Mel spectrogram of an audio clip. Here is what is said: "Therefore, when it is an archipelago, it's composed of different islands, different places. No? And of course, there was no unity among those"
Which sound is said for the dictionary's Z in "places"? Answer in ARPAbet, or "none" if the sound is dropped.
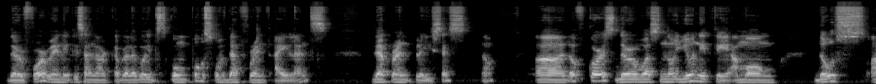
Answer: S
